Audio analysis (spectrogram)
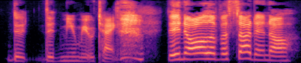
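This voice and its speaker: A woman's voice: a little high, normal speed, sharp tone, smooth, no room sound. A woman reading a parody fan fiction aloud with a friend, giggling and breaking into laughter and sarcastic asides. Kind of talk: comedic dramatic reading with a friend.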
